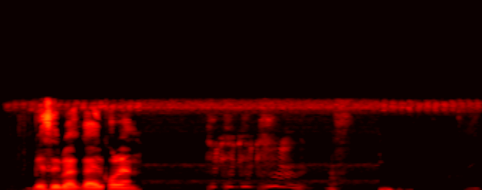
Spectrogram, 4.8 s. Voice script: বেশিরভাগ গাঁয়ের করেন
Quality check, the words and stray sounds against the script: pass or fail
fail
